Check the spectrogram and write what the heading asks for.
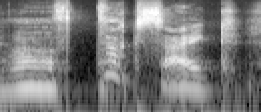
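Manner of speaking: slow sighed muttering curse, mock-weary; imitated exasperated toddler. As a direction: sigh heavily, then grumble it slowly. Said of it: "and he'll go".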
